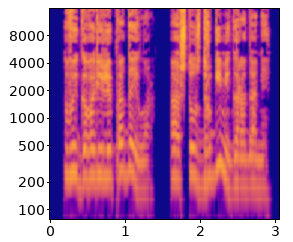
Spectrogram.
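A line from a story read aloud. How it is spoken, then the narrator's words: Plain. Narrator (Russian): спросил Чунсок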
